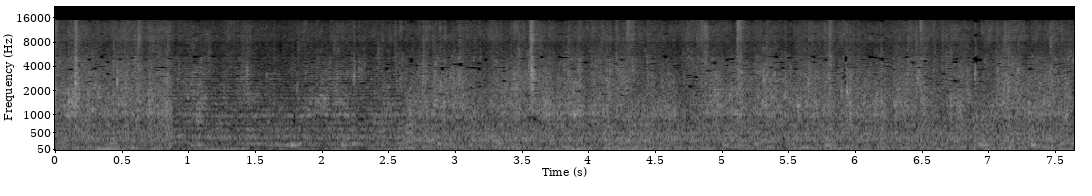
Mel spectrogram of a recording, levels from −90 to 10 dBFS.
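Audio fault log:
Throughout: HE-AAC compression. The treble is plainly smeared and gritty, with nothing above 14.9 kHz. That's likely spectral band replication, which rebuilds the top end from copied lower bands, so the harmonics don't line up. It fits a low bitrate near 24 kbps.
0.88–2.63 s: channel delay (comb filtering). The sound goes hollow and phasey here. One channel seems to lag the other by around 5 ms before they're summed, so the shared content cancels at fixed notches starting near 100 Hz and repeating evenly up the spectrum.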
